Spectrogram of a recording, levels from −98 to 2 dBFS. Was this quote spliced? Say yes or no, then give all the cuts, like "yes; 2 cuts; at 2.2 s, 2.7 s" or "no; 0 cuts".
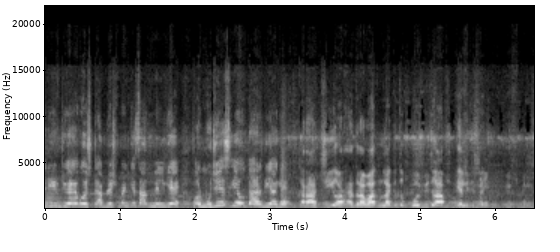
yes; 1 cut; at 3.1 s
